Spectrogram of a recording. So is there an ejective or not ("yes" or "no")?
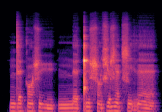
no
